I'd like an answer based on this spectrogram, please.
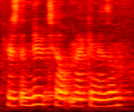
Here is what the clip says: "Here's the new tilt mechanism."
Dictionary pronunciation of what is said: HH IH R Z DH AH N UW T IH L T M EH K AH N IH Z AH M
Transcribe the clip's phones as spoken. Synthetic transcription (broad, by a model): HH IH R Z DH AH N UW T IH L T M EH K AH N IH Z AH M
